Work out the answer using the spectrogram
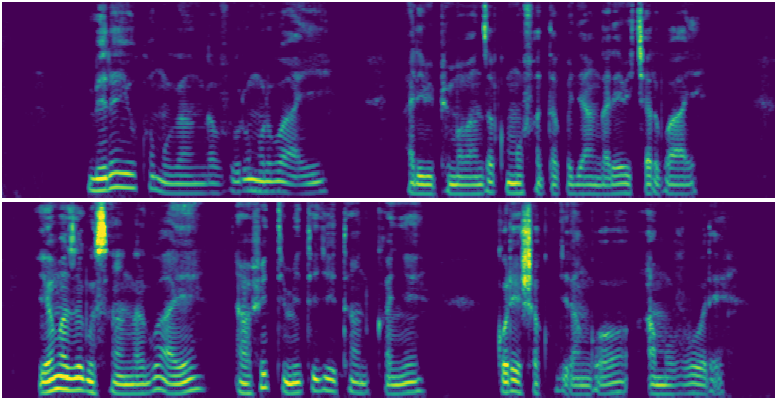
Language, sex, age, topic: Kinyarwanda, male, 18-24, health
